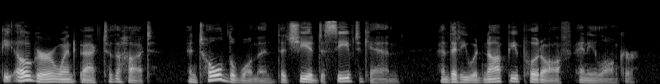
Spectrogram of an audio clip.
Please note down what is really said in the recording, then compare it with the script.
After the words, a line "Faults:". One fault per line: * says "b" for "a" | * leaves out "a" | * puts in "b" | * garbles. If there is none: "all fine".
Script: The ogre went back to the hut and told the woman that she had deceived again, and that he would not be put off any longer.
The ogre went back to the hut and told the woman that she had deceived again, and that he would not be put off any longer.
Faults:
all fine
